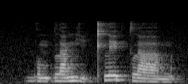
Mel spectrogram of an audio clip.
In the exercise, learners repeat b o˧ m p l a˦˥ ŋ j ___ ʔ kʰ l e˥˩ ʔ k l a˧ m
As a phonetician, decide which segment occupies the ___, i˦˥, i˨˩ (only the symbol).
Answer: i˨˩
